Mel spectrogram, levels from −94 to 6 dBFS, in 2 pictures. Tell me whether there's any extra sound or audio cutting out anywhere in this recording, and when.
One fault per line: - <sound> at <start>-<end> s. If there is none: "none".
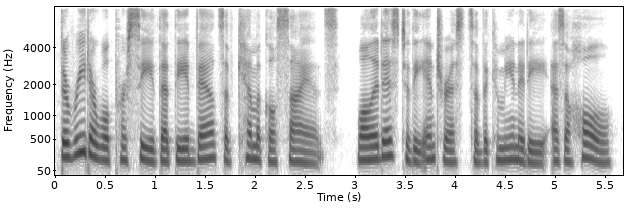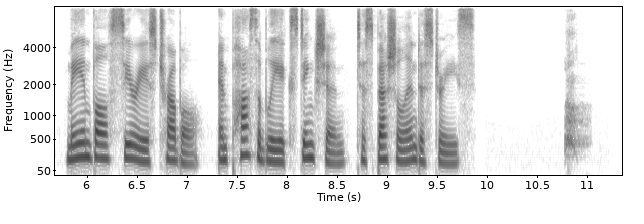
- bark at 10.8-11.1 s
